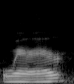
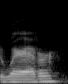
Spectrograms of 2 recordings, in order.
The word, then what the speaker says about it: where'er: And also on my pronunciation in that poem, I know there's elision in this poem for the word wherever. It should be like where'er, but the poem just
